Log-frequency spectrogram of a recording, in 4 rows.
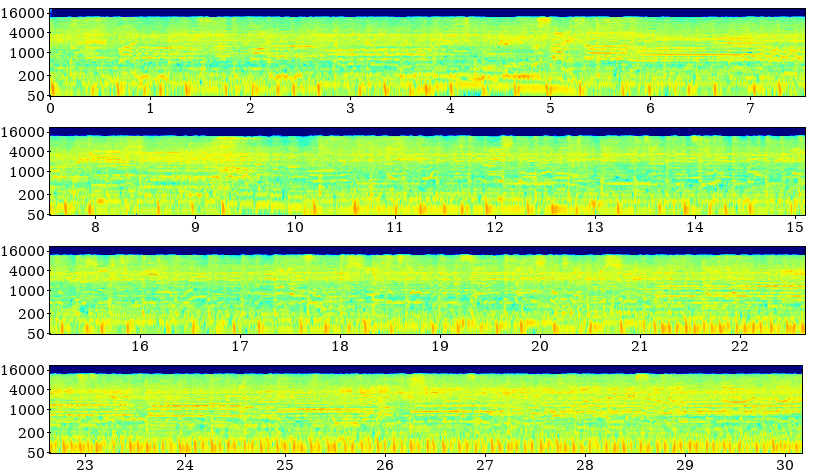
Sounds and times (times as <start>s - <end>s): Music: 0.0s - 30.1s.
